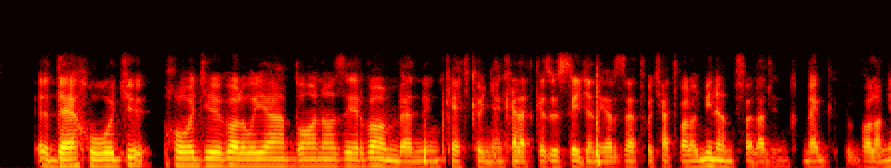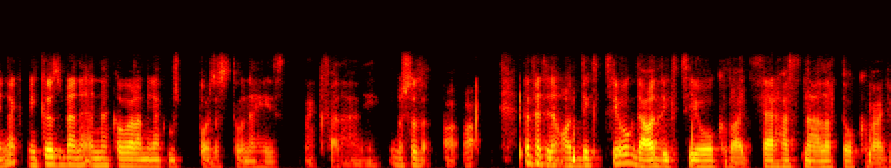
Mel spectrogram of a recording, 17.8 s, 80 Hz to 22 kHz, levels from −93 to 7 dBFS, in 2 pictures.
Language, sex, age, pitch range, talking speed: Hungarian, male, 50-69, 105-120 Hz, 120 wpm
